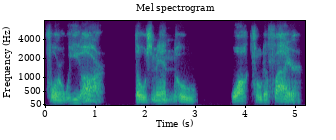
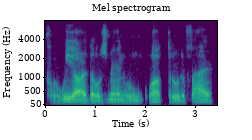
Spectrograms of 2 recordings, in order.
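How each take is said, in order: First: It is read in a dramatic movie-trailer voice. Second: It is read in an ordinary speaking voice.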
